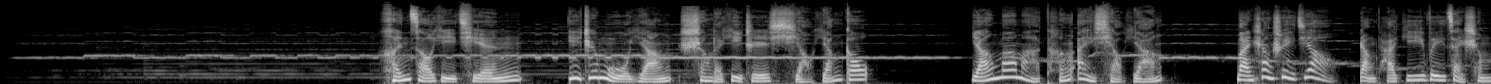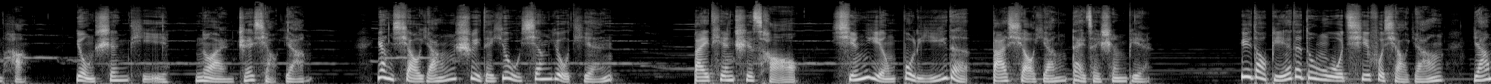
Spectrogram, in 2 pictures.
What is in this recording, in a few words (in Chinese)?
女-有声读物-讲故事类型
